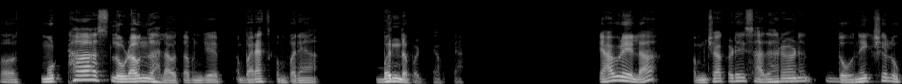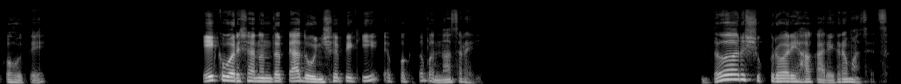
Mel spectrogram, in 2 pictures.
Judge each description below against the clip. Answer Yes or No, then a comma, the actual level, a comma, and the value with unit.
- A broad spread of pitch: Yes, wide, 6.1 semitones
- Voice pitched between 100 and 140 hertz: Yes, low, 135 Hz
